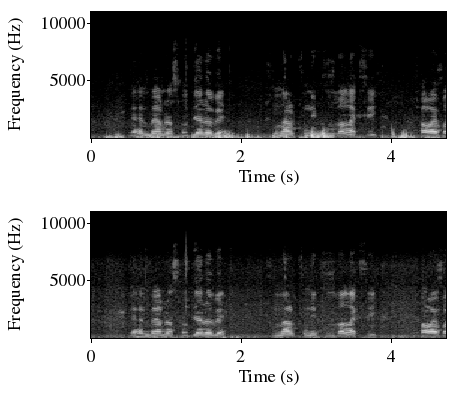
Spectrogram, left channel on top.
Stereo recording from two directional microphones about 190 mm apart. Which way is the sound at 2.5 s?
15° left (ahead or behind).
